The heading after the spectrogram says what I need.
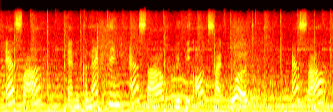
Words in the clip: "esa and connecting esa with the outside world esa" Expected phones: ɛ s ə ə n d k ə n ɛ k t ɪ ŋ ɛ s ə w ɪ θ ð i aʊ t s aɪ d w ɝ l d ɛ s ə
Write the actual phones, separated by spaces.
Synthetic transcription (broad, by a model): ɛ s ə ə n k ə n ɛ k t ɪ ŋ ɛ s ə w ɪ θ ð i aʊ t s aɪ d w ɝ d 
